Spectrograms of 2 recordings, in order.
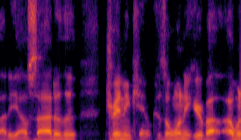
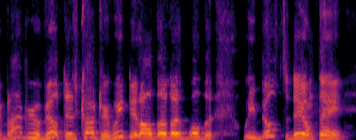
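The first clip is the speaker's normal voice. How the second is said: much higher, proud mocking voice; mock boastful crowd; 13 semitones higher than usual. Mocking folks who brag about building America, high and proud. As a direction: lampoon the boast in a pitched-up voice.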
